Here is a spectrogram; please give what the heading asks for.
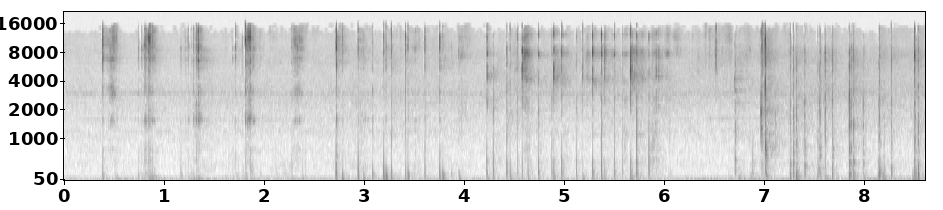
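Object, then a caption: Plastic water bottle, partly filled. A hand-held clear plastic Evian water bottle, about 1.5 L with a blue cap, hollow and partly filled with water, is tapped and scratched with fingertips and nails. Quick, dry clicks and taps come in irregular bursts over soft scratchy rustling, each with a short low thump and almost no ring.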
